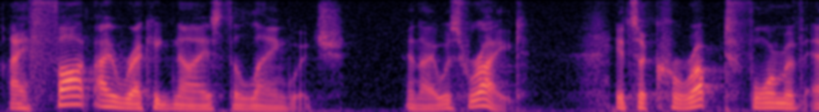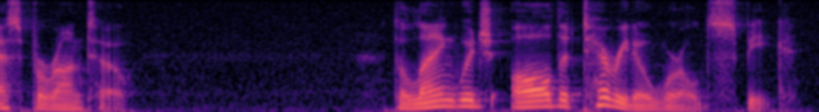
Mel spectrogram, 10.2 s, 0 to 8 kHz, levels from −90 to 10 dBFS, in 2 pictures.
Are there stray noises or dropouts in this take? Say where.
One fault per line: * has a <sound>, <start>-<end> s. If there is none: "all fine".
all fine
